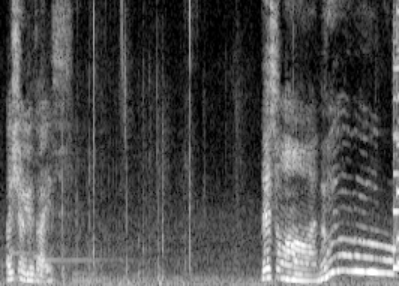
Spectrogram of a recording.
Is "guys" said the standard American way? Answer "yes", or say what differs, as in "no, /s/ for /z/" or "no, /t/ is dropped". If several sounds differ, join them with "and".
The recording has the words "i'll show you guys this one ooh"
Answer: no, /s/ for /z/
